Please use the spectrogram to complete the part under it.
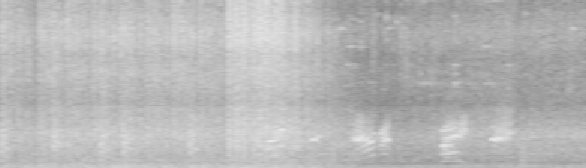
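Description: An explosion booms and rumbles, then slowly dies away.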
